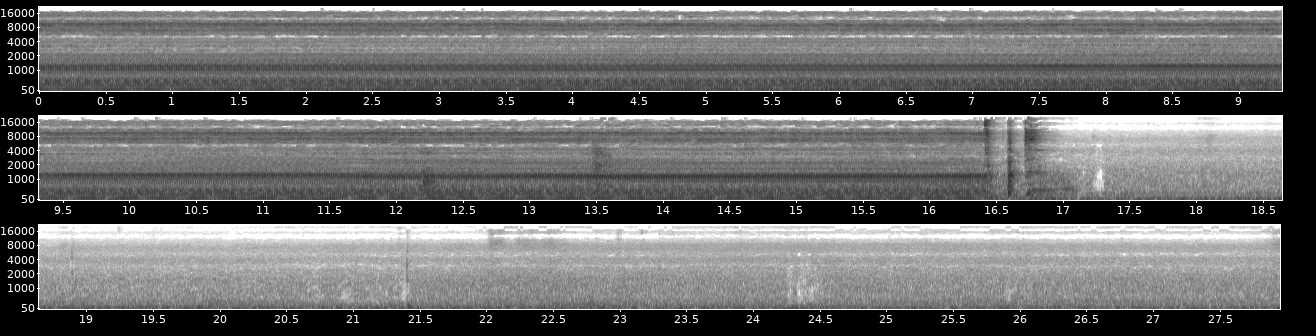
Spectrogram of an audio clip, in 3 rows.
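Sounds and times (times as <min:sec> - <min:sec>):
air conditioner humming: 0:00.0 - 0:20.8.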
